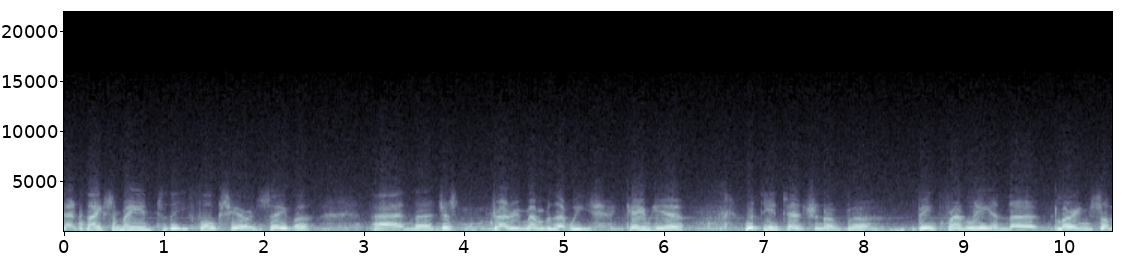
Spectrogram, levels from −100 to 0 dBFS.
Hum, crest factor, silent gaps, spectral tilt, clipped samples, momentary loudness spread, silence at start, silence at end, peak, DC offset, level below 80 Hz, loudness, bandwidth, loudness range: none; 14 dB; none; -10 dB/octave; under 0.1%; 10 LU; 0 s; 0 s; -4 dBFS; under 0.1%; -56 dBFS; -18 LUFS; 4.3 kHz; 1 LU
